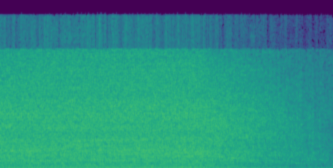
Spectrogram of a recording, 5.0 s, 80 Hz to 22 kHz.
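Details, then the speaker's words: Engine after fixing the distributor advance, set at 9 degrees initial timing, revved: held strong and steady at high revs, then easing off smoothly, about 27 degrees total; advance working properly. "Okay, now we've got 9 degrees initial. Go ahead and rev it up. More!"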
